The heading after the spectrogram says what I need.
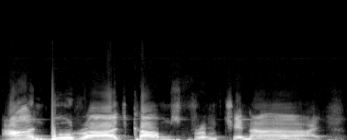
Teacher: Chennai is a noun. So Anburaj comes and Chennai should be stressed more. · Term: content word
